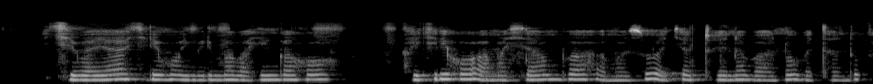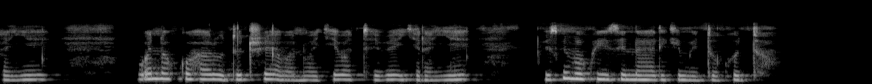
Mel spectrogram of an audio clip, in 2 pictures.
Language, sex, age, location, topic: Kinyarwanda, female, 18-24, Nyagatare, agriculture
